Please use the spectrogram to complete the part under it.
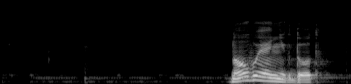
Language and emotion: Russian, positive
